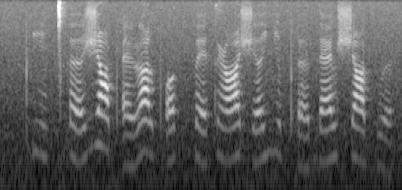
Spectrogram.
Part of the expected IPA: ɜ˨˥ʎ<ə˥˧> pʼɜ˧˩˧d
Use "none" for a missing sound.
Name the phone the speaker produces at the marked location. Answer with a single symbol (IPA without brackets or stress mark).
ə˥˧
